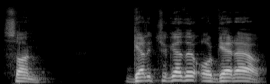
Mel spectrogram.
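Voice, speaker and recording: A man's voice: a little high, lively intonation, measured pace. A man voicing an angry, stern department store boss scolding a worker in a told story. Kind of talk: storytelling dialogue.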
